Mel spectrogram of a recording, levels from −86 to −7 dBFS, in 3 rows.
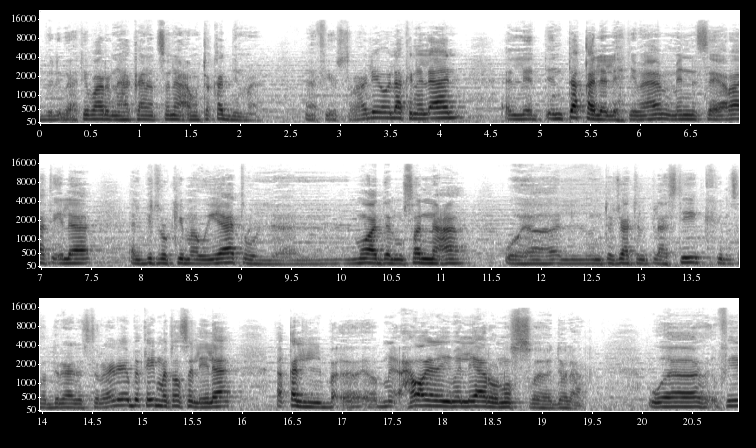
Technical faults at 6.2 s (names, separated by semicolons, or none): dropped samples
